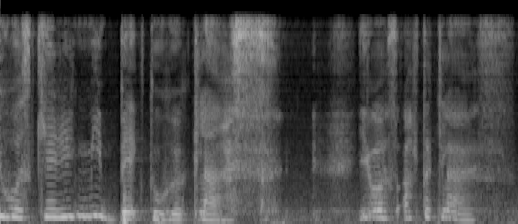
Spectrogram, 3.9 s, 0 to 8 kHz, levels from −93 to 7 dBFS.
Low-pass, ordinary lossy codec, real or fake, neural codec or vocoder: 7.2 kHz; none; fake; vocoder, 24 kHz, 100 mel bands, Vocos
